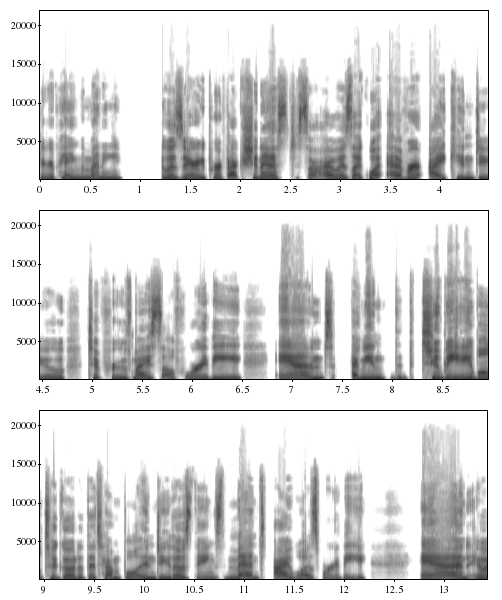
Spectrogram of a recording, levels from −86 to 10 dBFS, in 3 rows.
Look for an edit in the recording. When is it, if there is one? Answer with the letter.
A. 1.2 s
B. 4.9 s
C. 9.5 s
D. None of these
A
